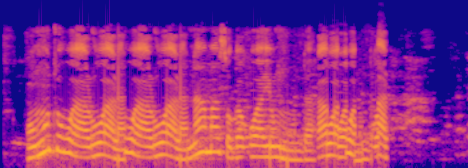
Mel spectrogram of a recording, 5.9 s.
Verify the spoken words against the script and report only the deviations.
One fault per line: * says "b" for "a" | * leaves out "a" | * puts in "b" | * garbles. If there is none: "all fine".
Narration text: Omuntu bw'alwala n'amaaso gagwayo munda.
* puts in "bw'alwala"
* garbles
